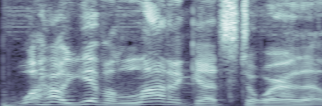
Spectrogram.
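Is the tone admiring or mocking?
admiring. The voice sounds warm and admiring. The speaker is praising the wearer. "Like, I'm proud of you"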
